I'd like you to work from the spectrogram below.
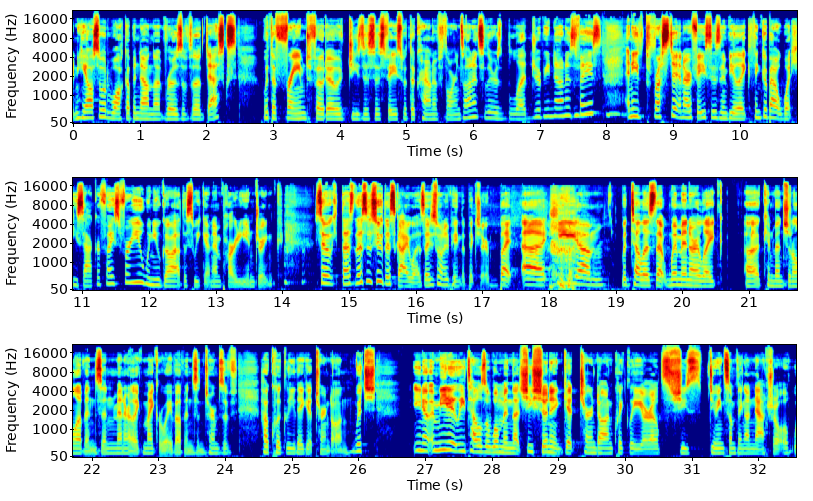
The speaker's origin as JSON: {"language": "English", "region": "Iowa", "country": "United States", "tie": "born or raised there", "said": "I grew up Catholic in Iowa and went to Catholic school"}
